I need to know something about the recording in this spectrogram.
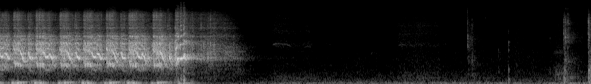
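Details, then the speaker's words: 1983 Honda Magna V45 with an electrical gremlin: battery low and on charger, unplugged headlight found, intermittent voltages. Starter grinds steadily, about two turns a second, for two seconds without firing. Cranks but won't start; cause not yet found. "so I have uh an electrical Gremlin let me think that through for a second [Laughter] a little low on battery okay I'm intermittently getting the right voltages and stuff's places I don't know what I'm missing yet"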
